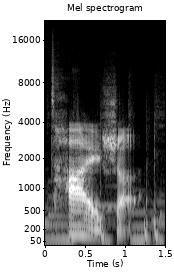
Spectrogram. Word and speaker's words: Taisha: And it's not Tasha, I'm saying that wrong. It's Taisha.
